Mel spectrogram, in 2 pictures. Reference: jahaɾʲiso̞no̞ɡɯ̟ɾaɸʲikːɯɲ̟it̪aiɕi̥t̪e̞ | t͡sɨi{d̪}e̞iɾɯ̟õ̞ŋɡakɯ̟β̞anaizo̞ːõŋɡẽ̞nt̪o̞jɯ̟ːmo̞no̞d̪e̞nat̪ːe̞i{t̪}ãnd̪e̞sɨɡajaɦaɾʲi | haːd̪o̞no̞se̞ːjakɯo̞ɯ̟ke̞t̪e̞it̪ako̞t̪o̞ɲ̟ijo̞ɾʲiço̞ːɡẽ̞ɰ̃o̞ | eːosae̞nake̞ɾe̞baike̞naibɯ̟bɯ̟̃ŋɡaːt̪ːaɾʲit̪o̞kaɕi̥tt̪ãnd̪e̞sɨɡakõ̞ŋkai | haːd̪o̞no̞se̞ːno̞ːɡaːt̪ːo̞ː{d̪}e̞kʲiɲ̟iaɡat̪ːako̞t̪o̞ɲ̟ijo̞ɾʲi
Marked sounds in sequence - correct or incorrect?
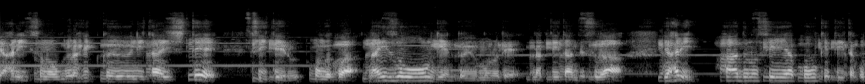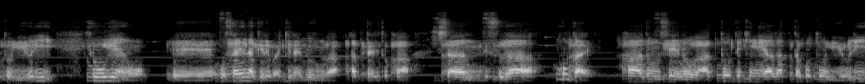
incorrect: t̪, correct, incorrect: t̪

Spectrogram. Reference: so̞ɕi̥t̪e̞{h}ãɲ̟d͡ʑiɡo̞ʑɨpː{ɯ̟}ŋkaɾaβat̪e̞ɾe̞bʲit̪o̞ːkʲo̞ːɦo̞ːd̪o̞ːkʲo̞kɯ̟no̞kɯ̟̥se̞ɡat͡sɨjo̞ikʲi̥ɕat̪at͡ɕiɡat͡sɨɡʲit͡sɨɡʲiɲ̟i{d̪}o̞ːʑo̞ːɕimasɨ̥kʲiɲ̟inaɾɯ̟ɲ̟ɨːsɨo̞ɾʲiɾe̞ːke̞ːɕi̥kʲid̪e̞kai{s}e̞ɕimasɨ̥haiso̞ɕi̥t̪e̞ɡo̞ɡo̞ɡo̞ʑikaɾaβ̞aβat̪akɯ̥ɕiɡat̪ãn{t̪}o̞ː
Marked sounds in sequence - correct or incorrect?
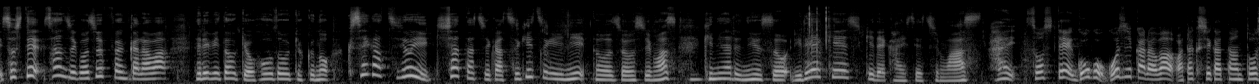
incorrect: s, incorrect: ɯ̟̃, incorrect: t̪, correct, correct

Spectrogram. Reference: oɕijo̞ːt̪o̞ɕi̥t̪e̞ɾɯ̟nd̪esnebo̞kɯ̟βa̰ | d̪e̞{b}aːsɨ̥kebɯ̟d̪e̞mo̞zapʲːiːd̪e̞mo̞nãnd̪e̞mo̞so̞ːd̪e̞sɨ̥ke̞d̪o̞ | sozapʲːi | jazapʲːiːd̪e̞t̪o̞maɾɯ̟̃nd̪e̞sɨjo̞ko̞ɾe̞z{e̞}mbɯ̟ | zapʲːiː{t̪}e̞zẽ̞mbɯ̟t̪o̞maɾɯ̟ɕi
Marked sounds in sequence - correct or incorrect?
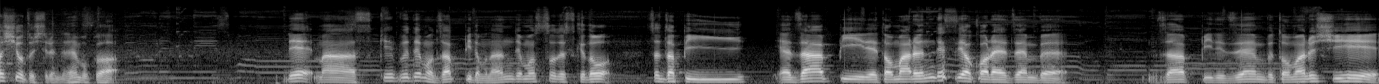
incorrect: m, incorrect: ẽ̞, incorrect: d̪

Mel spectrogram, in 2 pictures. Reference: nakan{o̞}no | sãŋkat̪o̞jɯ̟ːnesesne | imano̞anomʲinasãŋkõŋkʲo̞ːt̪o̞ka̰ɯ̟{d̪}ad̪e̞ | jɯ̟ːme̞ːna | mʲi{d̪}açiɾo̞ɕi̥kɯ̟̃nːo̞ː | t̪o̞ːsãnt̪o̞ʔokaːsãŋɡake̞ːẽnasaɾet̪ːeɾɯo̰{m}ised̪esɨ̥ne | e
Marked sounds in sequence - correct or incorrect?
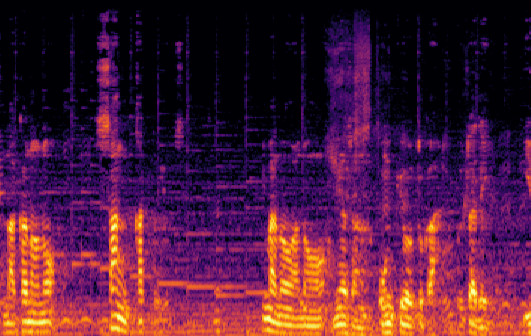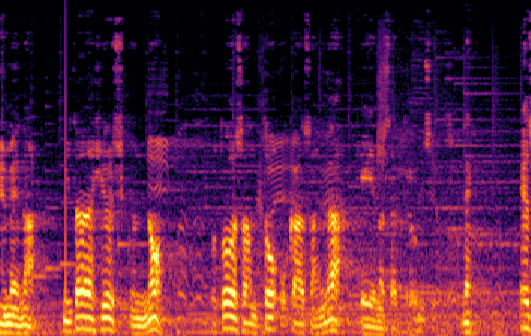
correct, incorrect: t̪, incorrect: t̪, correct

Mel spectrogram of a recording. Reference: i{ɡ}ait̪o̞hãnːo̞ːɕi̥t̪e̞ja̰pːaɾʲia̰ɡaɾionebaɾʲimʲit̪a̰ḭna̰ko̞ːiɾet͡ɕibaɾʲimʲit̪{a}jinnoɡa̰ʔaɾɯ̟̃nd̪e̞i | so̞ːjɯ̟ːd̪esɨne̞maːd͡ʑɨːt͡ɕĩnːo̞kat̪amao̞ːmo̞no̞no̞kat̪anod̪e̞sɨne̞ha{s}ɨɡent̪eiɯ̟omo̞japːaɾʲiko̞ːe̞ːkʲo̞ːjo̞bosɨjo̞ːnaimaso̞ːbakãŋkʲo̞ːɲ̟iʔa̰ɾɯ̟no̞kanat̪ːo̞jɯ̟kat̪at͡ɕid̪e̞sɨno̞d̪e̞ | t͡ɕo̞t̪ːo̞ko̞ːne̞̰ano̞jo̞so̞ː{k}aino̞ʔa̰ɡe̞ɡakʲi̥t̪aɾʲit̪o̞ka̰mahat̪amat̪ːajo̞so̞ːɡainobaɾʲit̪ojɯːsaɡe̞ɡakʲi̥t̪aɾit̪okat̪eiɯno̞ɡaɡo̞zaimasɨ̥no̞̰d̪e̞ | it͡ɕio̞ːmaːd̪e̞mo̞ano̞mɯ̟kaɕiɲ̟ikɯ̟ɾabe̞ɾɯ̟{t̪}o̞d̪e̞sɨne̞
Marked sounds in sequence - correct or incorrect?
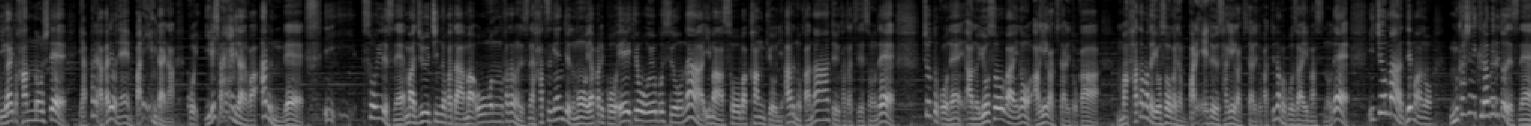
correct, correct, incorrect: t͡s, incorrect: ɡ, correct

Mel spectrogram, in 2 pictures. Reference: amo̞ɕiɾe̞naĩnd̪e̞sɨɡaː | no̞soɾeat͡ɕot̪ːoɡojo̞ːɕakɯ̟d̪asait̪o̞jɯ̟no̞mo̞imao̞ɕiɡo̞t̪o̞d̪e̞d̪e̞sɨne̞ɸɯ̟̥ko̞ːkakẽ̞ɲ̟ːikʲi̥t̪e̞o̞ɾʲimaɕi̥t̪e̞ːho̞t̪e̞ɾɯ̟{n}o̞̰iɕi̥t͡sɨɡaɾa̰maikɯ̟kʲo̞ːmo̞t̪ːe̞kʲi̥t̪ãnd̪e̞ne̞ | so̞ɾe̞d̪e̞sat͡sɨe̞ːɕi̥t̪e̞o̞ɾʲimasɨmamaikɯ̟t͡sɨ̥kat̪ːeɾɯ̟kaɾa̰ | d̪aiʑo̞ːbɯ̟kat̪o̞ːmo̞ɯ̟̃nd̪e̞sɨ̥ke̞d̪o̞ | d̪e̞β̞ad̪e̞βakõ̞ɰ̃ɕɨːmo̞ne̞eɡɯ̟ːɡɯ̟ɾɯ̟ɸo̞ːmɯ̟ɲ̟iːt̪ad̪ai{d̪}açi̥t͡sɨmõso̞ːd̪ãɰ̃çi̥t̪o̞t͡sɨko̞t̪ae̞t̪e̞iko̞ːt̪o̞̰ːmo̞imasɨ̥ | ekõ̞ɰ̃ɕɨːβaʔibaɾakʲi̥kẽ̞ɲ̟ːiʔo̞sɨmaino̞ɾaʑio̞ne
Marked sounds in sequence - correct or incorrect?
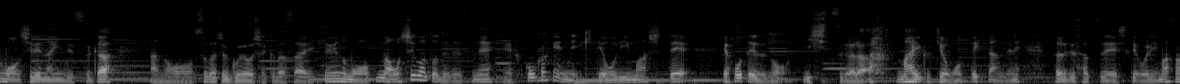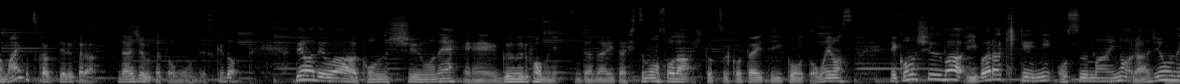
correct, incorrect: t̪

